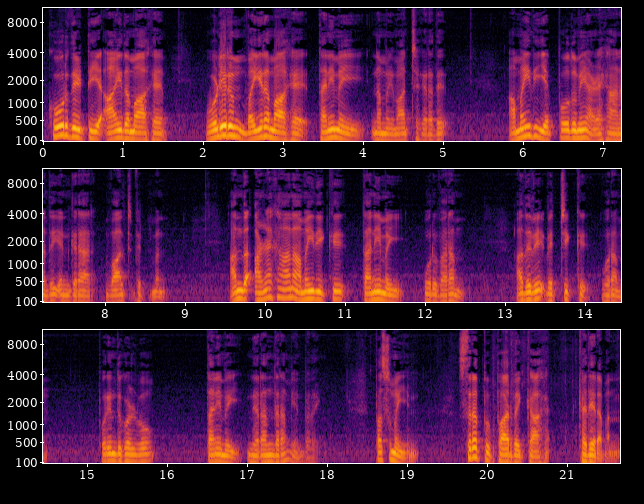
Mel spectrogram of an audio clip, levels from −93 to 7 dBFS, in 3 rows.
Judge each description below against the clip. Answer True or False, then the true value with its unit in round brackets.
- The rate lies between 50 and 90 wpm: True (85 wpm)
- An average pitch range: True (4.9 semitones)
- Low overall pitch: True (120 Hz)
